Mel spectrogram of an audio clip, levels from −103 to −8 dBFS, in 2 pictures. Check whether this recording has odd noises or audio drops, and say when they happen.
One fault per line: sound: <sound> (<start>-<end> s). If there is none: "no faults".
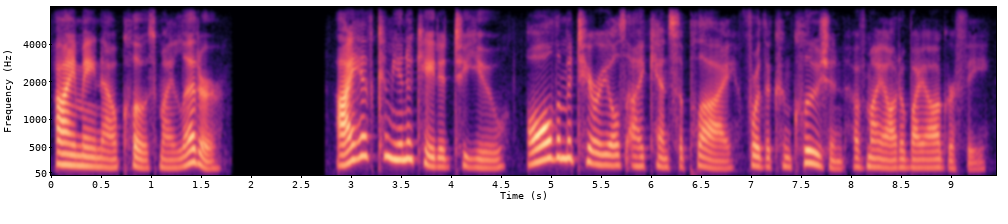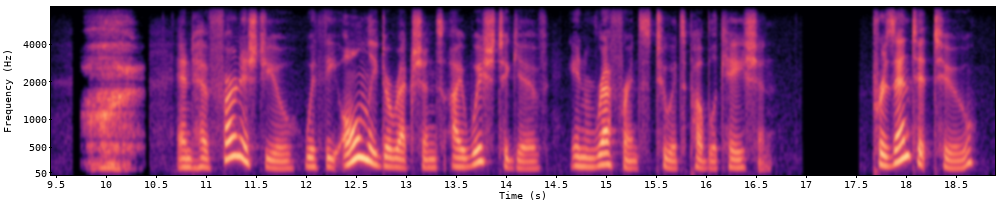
sound: throat clearing (9.7-10.4 s)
